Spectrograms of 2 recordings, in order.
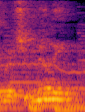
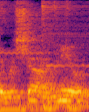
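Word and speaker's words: Richard Mille: Now I must let everybody know cuz everybody pronounce it different. Some say Richard Millie. Myself I say Rashard Mill because that's what I was told in 2012 when I first purchased the watch.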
